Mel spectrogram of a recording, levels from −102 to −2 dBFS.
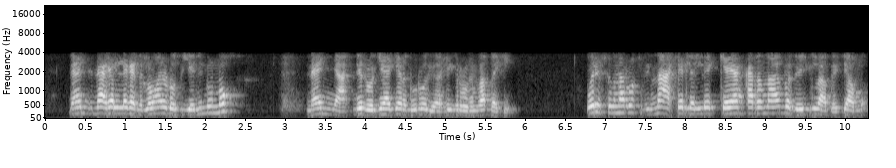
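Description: From start to finish, the speech carries the sound of the AMR narrowband mobile codec, the AMR-NB coder used on 2G and 3G phone calls. The band is squeezed to roughly 200 Hz to 3.6 kHz. Nothing above 3.6 kHz survives, so sibilants lose their edge and the voice sounds thin and boxed in. The codec models the vocal tract and rebuilds it from sparse pulses. The damage is plainly audible: a buzzy, synthetic grain that fits a low bitrate near 8 kbps.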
